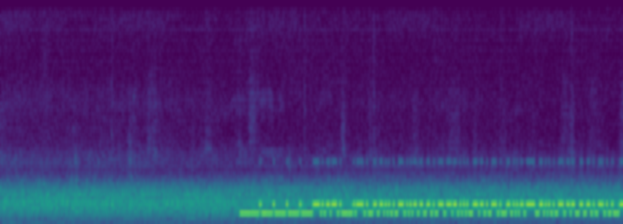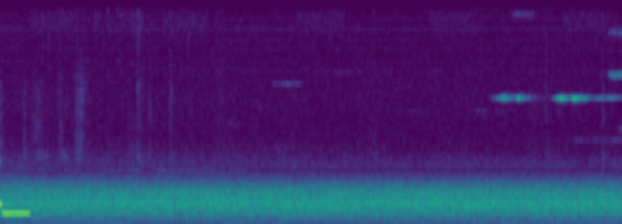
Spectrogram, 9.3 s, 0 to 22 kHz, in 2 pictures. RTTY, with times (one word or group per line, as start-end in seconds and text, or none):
2.6-3.3 EURASIA
3.4-3.5 Y
3.6-4.7 AUSTRALIA.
